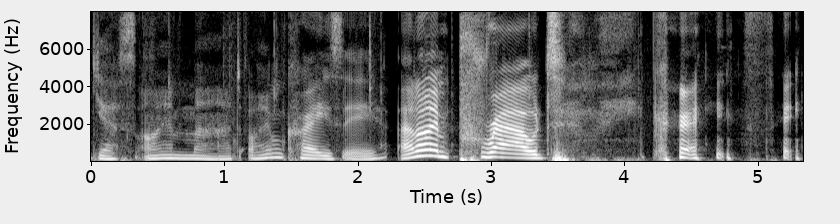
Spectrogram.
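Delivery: put-on dog character voice. The speaker channels the dog, speaking in Bosley's voice. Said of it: "This is Bosley's voice, and he talks like this".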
